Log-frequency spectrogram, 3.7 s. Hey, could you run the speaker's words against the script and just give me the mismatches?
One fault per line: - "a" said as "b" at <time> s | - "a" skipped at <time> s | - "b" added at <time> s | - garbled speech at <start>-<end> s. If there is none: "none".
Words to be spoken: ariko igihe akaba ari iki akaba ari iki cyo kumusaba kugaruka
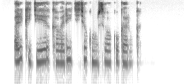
- "akaba ari iki" skipped at 1.6 s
